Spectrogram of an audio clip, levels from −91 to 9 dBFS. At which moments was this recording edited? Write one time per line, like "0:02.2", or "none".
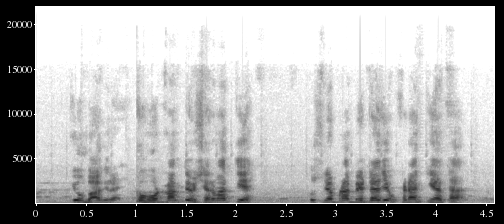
0:01.0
